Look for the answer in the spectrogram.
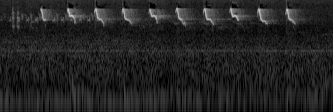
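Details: Ten evenly spaced, thin, high notes that each drop sharply in pitch, repeated about three times a second by a common chiffchaff against a quiet background.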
